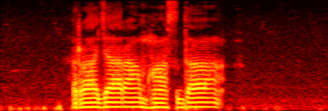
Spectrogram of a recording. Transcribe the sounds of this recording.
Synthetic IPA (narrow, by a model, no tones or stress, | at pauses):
ɾaːd͡ʒaːɾaːmɦaːsd̪aː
